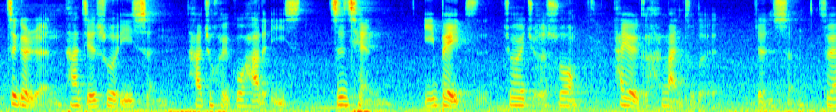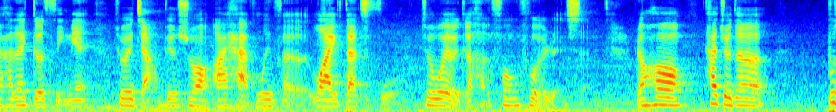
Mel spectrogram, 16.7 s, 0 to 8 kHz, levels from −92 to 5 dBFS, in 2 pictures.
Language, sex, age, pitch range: Chinese, female, 10-29, 175-235 Hz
